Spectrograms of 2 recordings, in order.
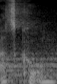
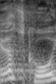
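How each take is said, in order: First: It is said in a slow, calm, low-energy voice. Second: It is said in a fast, excited, high-energy voice. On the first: The speaker calls it right. "Relaxed tone" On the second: The speaker calls it wrong. "Do you speak like with a with a hyper voice?"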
